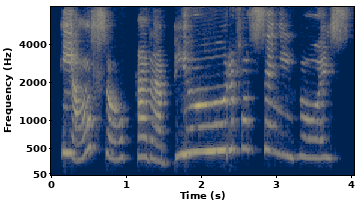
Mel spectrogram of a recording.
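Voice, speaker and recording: A woman's voice: very high-pitched, fairly bright tone, exaggerated voice. A woman playing a sweetly naive, scatterbrained wife in a 1940s-style radio comedy, with a girlish voice. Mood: fond, chatty. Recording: roomy, echoing recording.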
